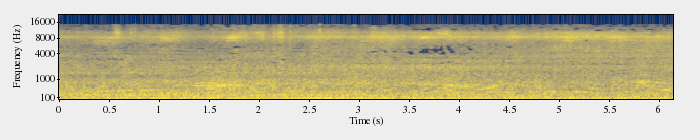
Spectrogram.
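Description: Steady outdoor background noise, a low even rumble, with faint distant voices now and then.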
